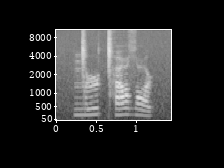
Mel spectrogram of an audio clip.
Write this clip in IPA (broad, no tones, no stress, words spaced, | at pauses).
ŋ͡ǀə˞ ǀʰazˤə˞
